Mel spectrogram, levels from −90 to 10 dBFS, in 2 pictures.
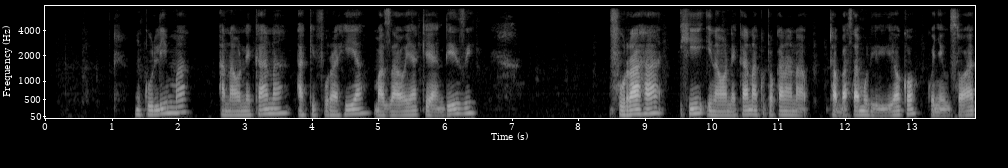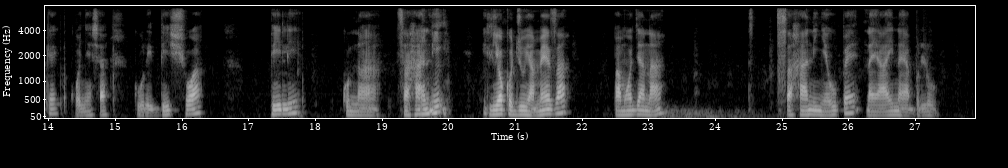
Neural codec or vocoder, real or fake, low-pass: none; real; 7.2 kHz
